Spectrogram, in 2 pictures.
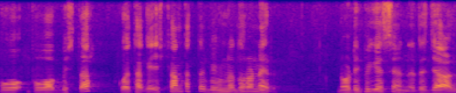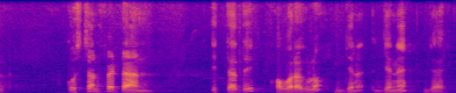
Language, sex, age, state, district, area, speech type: Bengali, male, 30-45, West Bengal, Jhargram, rural, spontaneous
